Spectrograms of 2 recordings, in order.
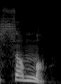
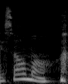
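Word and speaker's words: summer: 이핫 썸머 이런 노래가 흥얼거려진다라는 또 원문도 있었습니다. – 옛날에 우리 학교 다닐 때 썸머라 그러면 혼났는데 서머. 아, 네, 네. M은 네. 하나만 발음해 주시기 바랍니다.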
